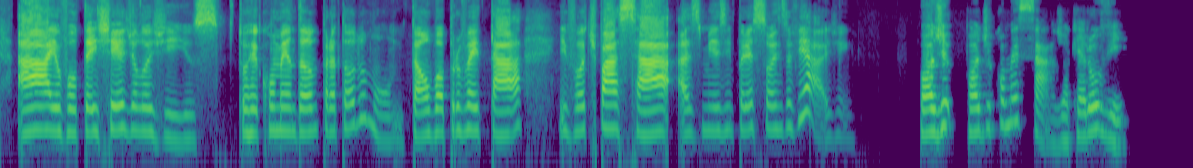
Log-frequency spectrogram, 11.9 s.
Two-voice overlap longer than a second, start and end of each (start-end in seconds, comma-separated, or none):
none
